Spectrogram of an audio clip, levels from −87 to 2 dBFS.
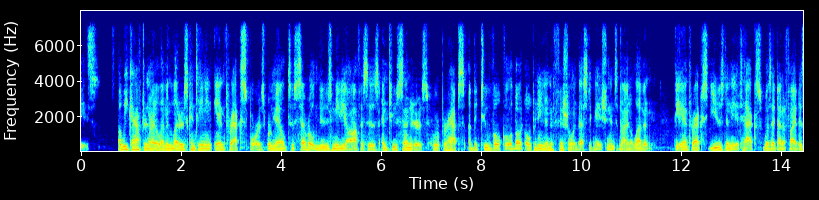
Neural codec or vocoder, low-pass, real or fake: codec, 16 kHz, 4 kbps, FreqCodec, smaller model; 7.2 kHz; fake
